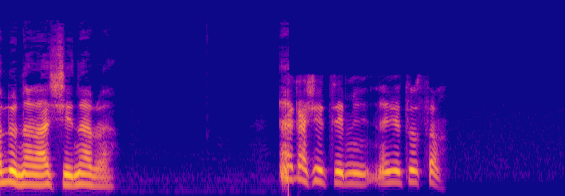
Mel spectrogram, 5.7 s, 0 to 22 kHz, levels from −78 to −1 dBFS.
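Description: Speech clip in which, at 2.89 s and through to the end, the sound abruptly turns duller and about 5 dB quieter with no gap at the change, most likely because the input switched to a poorer device. On a spectrogram, energy above 5.2 kHz vanishes at that point, and a faint new noise floor appears roughly 45 dB below the signal. The waveform shows the envelope stepping down at the same instant.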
